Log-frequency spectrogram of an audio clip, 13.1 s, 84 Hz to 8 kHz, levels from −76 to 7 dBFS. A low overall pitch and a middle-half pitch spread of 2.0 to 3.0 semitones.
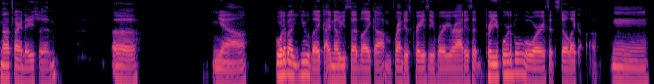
Yes: low, 105 Hz; narrow, 2.6 semitones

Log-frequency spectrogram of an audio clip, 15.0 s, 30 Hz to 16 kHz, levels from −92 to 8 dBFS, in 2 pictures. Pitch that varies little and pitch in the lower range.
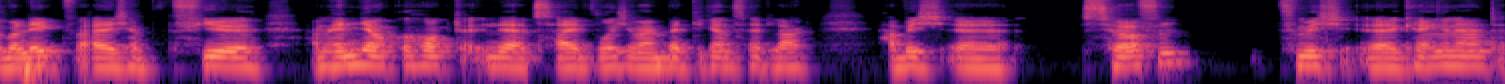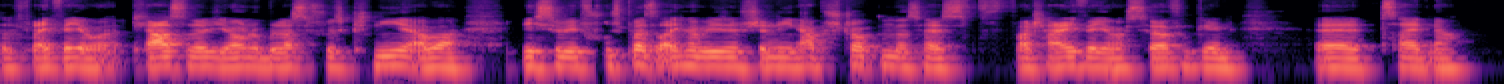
Yes: narrow, 1.6 semitones; low, 110 Hz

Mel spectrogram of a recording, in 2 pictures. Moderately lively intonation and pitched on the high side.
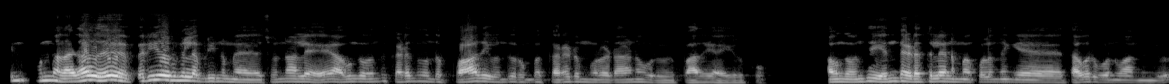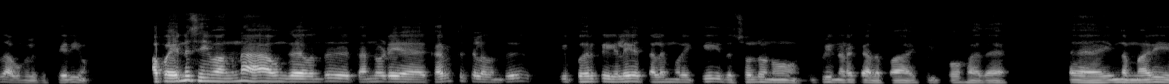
No: average, 4.4 semitones; low, 120 Hz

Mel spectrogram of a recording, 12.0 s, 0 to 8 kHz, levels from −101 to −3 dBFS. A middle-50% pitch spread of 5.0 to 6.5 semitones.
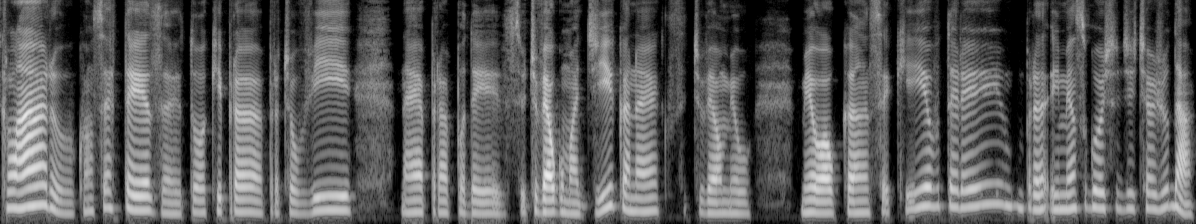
Yes: wide, 5.5 semitones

